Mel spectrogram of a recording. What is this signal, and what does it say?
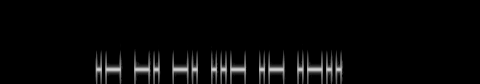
Morse code, heard as a keyed tone, about 25 wpm, 700 Hz. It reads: ANNUAL
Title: Top 1251-1500 Words 25wpm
